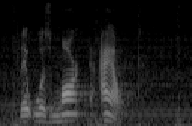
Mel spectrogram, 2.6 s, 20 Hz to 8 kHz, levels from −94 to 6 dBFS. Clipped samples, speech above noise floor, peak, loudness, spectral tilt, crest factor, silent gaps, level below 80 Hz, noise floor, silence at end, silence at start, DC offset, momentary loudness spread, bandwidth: under 0.1%; 23 dB; -30 dBFS; -47 LUFS; -4.5 dB/octave; 20 dB; none; -72 dBFS; -69 dBFS; 0.05 s; 0 s; under 0.1%; 8 LU; 7.2 kHz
